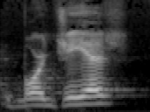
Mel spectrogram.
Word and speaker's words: Borgias: Anybody know the Borgias from, am I saying it right? Borgias? Borgias, thank you.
